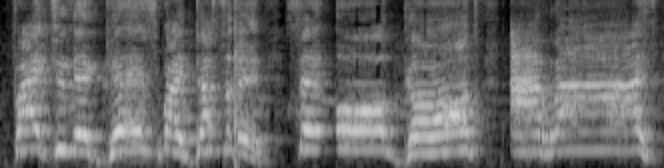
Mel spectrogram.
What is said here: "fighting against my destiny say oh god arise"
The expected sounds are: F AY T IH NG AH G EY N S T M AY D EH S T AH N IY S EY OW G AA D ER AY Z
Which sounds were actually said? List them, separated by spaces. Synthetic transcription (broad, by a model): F AY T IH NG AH G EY S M AY D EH S T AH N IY S EY OW G AA D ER AY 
